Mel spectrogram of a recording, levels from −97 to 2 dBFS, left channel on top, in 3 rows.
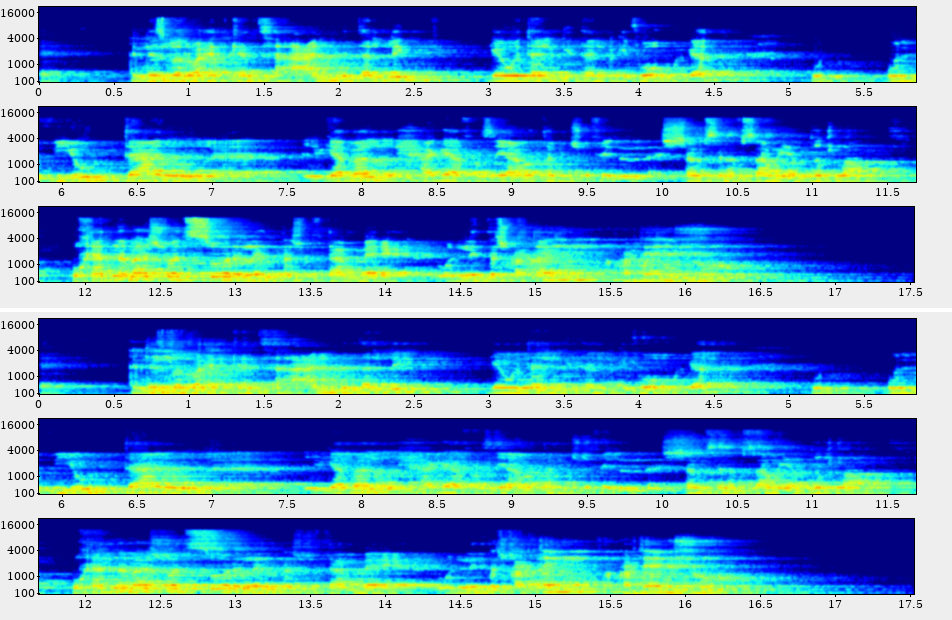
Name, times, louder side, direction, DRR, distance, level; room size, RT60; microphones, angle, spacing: voice 1, 0.6-2.6 3.0-4.5 5.1-5.3 5.7-11.4 11.9-15.3, left 2 dB, 75° left, 7 dB, 3.6 m, -28 dB
voice 2, 14.8-16.2, right 2 dB, 85° right, 1 dB, 4.6 m, -31 dB
22.0 x 21.0 x 9.6 m, 1.4 s
head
